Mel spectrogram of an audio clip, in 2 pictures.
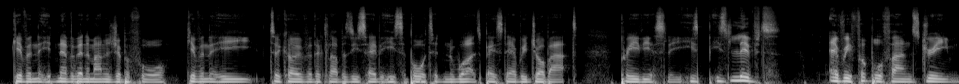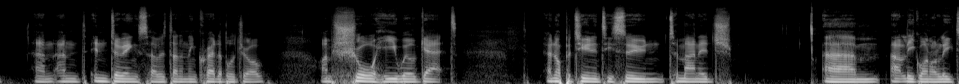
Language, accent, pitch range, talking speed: English, British, 120-135 Hz, 190 wpm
